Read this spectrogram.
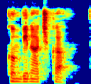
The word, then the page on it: kombinacka: po našimu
